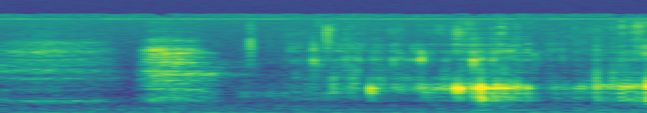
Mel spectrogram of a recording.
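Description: Tea trickles slowly into a cup, a soft, thin liquid stream with gentle bubbling and rising gurgles, faint and close, with no one speaking.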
